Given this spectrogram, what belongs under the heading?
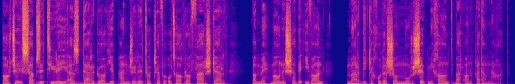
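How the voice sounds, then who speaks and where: Man, audiobook narrator, measured, calm, very low dark voice. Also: no room sound, clean studio sound.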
